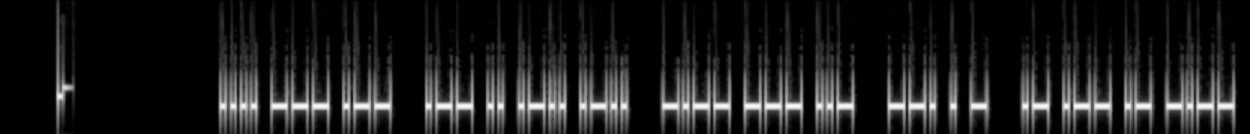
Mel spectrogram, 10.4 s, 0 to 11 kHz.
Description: Morse code, heard as a keyed tone, about 28 wpm, 700 Hz. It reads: HOW WILL YOU GET AWAY
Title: Sentences from Top 1500 Words 28wpm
